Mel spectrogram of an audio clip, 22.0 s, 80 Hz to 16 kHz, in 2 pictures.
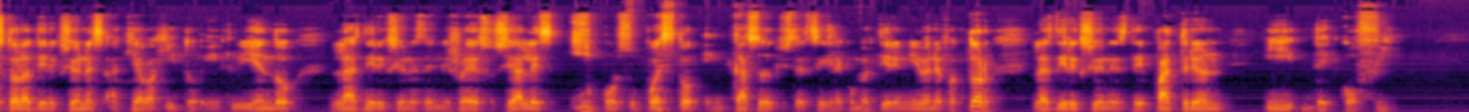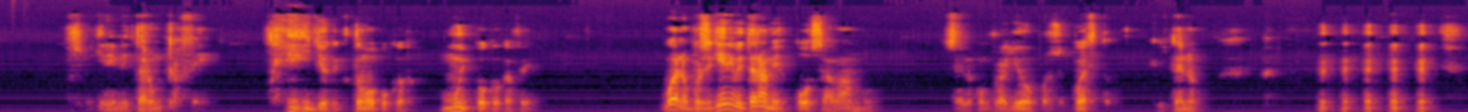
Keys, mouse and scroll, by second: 3.0 click, 4.0 click, 6.0 1, 7.7 c, 8.3 click, 9.0-10.2 drag, 11.0-12.2 drag, 13.2-14.3 drag, 15.1-16.8 drag, 18.1-20.3 drag, 20.4-21.8 drag.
